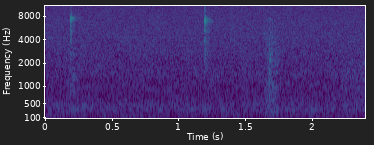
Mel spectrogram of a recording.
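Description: Near silence: room tone with three faint, short clicks of a computer mouse, about a second apart.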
